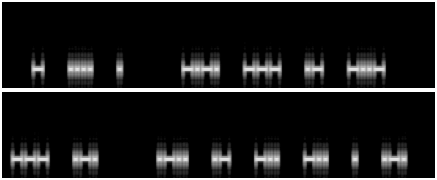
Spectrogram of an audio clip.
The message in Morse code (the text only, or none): THE COAX OR LADDER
